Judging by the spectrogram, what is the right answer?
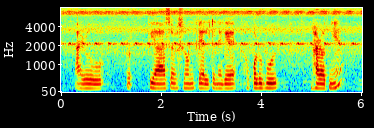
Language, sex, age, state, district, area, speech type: Assamese, female, 60+, Assam, Tinsukia, rural, spontaneous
